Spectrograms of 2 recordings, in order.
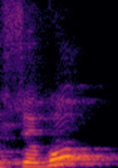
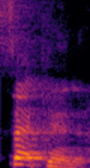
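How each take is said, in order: First: "second" the French way, hard g and nasal ending; French pronunciation. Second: "second" with a clear k and sounded nd; English pronunciation. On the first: Teacher contrasting French with English for Creole speakers, French pronunciation. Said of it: "Franse a nou di". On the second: Teacher contrasting English with French for Creole speakers, English pronunciation. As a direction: say "second" the English way, SEK-end. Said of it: "But English is". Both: Shown as a demonstration.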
